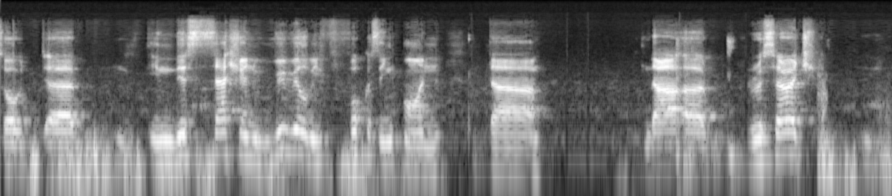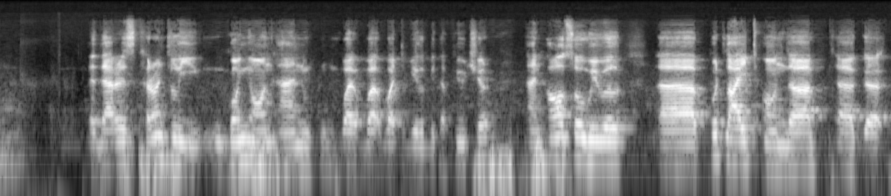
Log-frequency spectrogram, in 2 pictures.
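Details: Adult man; typical speech.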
